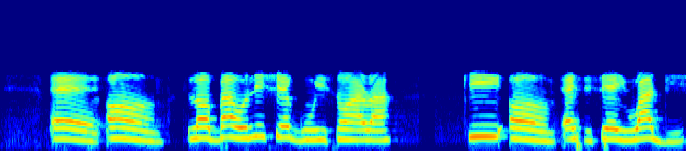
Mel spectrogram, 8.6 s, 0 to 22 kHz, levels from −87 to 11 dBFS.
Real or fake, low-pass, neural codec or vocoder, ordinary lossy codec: real; 3.6 kHz; none; none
